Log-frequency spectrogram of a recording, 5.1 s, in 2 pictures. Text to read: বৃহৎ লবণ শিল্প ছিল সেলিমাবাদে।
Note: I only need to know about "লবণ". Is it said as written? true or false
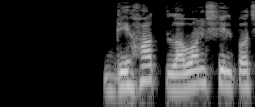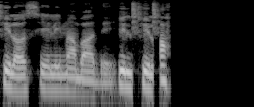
true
